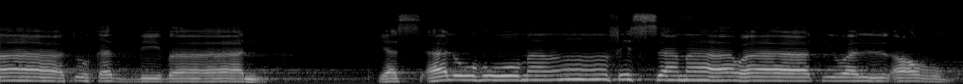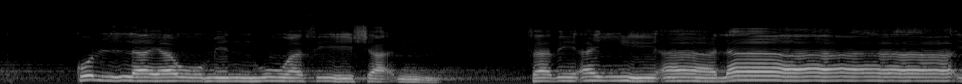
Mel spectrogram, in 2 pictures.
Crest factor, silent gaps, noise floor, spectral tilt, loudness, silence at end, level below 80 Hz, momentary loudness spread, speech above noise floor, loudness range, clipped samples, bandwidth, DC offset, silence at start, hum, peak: 12 dB; none; -57 dBFS; -7 dB/octave; -29 LUFS; 0 s; -68 dBFS; 8 LU; 29 dB; 6 LU; under 0.1%; 11.5 kHz; under 0.1%; 0 s; none; -16 dBFS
